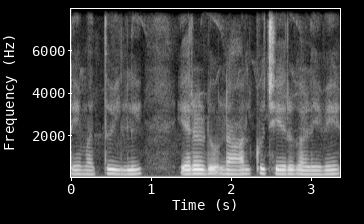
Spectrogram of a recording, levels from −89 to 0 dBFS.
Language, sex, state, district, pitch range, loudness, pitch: Kannada, female, Karnataka, Koppal, 185-195 Hz, -14 LUFS, 190 Hz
